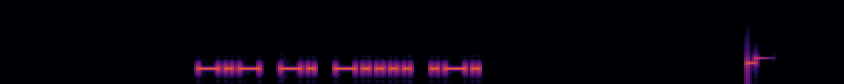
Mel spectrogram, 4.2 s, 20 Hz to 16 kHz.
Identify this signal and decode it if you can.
Morse code, heard as a keyed tone, about 36 wpm, 700 Hz. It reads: KN6R
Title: USA Call Signs - 4 Characters - 2x Character Spacing - 35wpm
